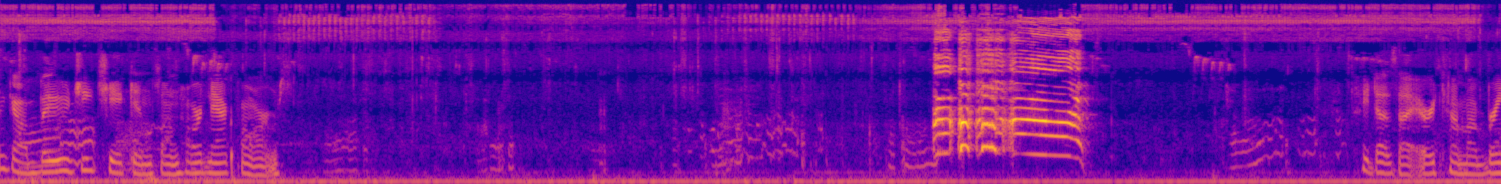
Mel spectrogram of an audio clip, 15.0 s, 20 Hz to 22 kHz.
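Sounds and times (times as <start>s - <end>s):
hen clucking: 0.0s - 15.0s
rooster crowing: 9.3s - 11.0s.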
